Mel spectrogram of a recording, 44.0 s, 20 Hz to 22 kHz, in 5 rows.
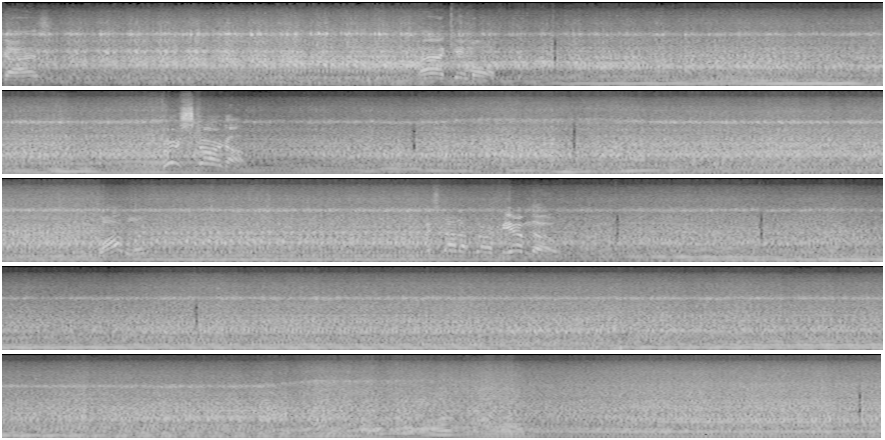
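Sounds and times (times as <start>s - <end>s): diesel engine running sawmill: 0.0s - 44.0s
circular saw blade spinning: 32.6s - 44.0s.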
